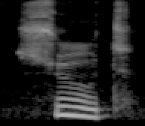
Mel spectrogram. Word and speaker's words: suit: Suit. They have the same color. He wore a dark blue suit. You see also the word blue, it has the same pronunciation. Blue, ooh, ooh, suit, suit, suit.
